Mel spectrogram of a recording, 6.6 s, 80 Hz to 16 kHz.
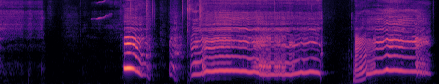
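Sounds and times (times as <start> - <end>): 
dog crying: 1.9 - 6.5.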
